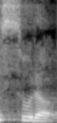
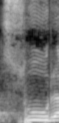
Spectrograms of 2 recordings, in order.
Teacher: सु की मात्रा छोटी, सु र पूरा र में मिक्स करेंगे सुर, सूर नहीं करना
